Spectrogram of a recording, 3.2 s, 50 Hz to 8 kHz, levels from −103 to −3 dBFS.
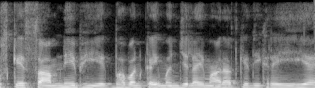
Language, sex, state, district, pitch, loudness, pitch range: Hindi, male, Maharashtra, Mumbai Suburban, 150 Hz, -19 LUFS, 145-155 Hz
